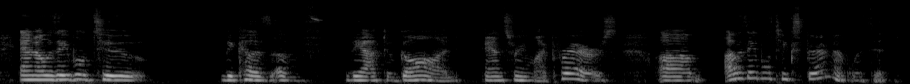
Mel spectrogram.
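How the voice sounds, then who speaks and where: At a fairly slow pace, a woman speaks in a somewhat breathy voice, with long, frequent pauses. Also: medium pitch for a woman, ordinary pitch variation, big swings in loudness. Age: 60s. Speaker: health supplement promoter and vlogger. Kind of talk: casual vlog monologue. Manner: halting, with many fillers and repeats.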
